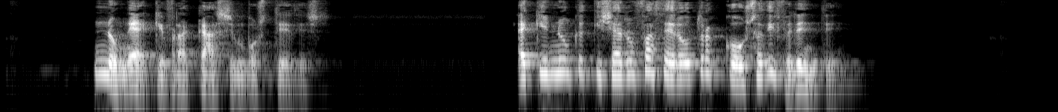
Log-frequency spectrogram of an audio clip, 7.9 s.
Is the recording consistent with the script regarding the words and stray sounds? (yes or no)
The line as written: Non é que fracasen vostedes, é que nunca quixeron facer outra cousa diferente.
yes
